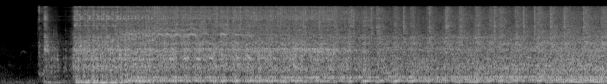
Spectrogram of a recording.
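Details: 1971 Yamaha CS200 two-stroke twin, sat over 17 years, on choke: catches within a second and settles into a steady raspy idle, no misfires, a little smoky; starts and runs fine.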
